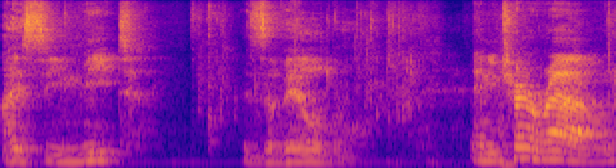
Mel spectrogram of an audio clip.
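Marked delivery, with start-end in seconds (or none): 0.0-2.6 deep rumbling voice, much lower pitch. The narrator voices someone speaking from behind the players, in a deep rumbling voice. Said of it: "a deep rumbling voice from behind you say".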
